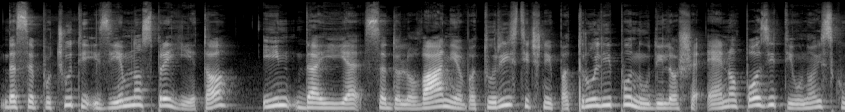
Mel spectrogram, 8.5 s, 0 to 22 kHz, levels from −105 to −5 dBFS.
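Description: At 5.80 to 5.82 s a single loud pop, roughly 15 dB above the speech, cuts in as a sharp thump. It is likely a voltage pulse from a plug, switch or static discharge. The speech carries on underneath, which sets it apart from a dropout.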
